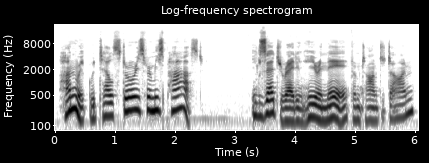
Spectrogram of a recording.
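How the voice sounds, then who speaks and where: A woman's voice: lowish voice, darkish tone. An older woman with an Australian accent reading a storybook aloud to children, expressively and with questions for young listeners.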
